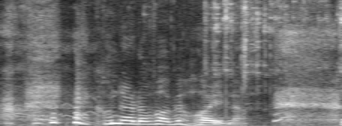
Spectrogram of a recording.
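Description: A woman talking and laughing, with a light metallic jingle near the start and again near the end.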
